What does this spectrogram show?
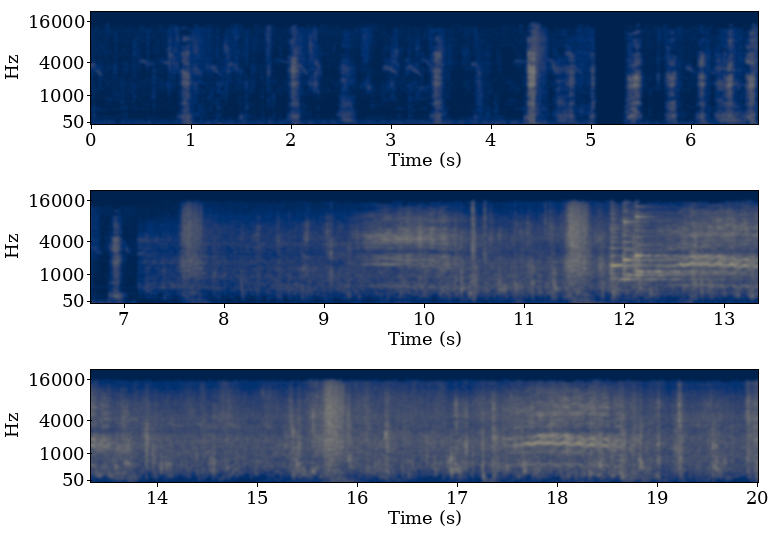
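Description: A pig rooting and chewing, a run of sparse sharp clicks and crunches, then after a cut horses whinnying and neighing, with a loud whinny about twelve seconds in and another near the end over a dense background of herd noise.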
